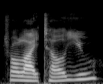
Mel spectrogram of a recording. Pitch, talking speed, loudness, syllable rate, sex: 205 Hz, 230 wpm, -18 LUFS, 4.3 syllables/s, female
